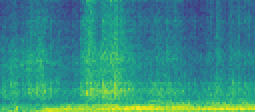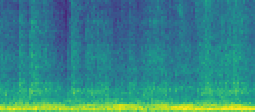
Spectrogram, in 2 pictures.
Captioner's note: train whistle blows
